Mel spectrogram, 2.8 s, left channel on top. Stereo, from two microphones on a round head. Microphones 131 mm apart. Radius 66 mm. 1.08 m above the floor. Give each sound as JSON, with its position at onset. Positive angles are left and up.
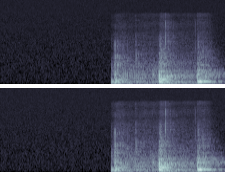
{"t": 1.4, "sound": "footsteps", "side_deg": -25, "distance_m": 1.8}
